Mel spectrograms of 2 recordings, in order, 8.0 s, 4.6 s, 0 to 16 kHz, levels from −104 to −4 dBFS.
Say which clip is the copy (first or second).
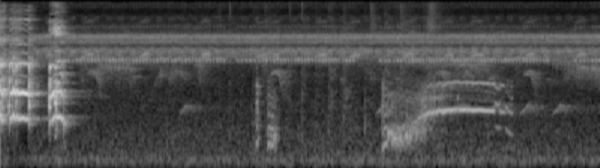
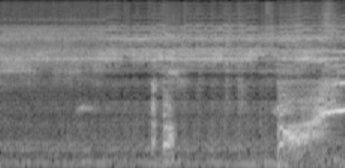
second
